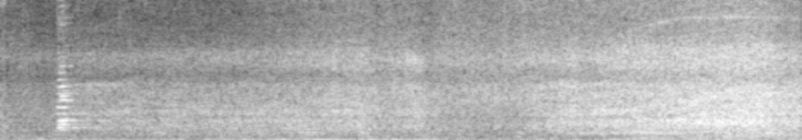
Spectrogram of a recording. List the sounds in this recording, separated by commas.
large-sounding engine, car horn, person or small group talking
